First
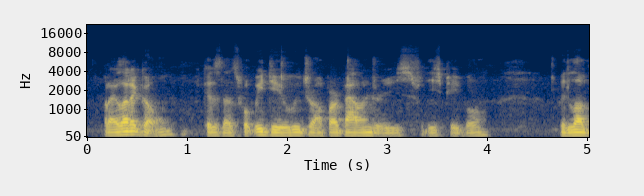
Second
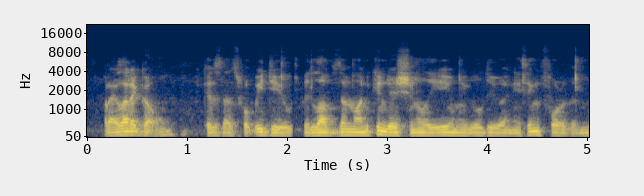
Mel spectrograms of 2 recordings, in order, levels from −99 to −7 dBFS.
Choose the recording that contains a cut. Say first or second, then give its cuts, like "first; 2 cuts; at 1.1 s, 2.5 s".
second; 1 cut; at 2.0 s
